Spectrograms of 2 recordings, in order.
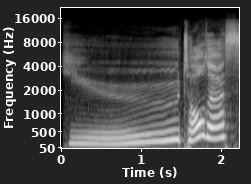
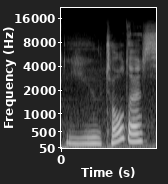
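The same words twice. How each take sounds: First: It is said strongly, with more force. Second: It is said weakly, without much force.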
